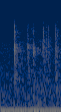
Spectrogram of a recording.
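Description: Light keystrokes tap on a computer keyboard, about half a dozen quick, faint clicks in an even rhythm over a low steady hum.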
